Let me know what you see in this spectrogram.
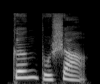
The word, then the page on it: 跟不上: gēn bu shàng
